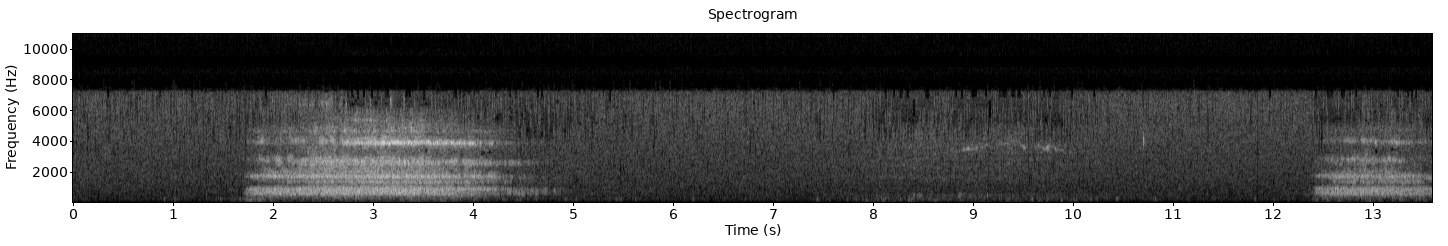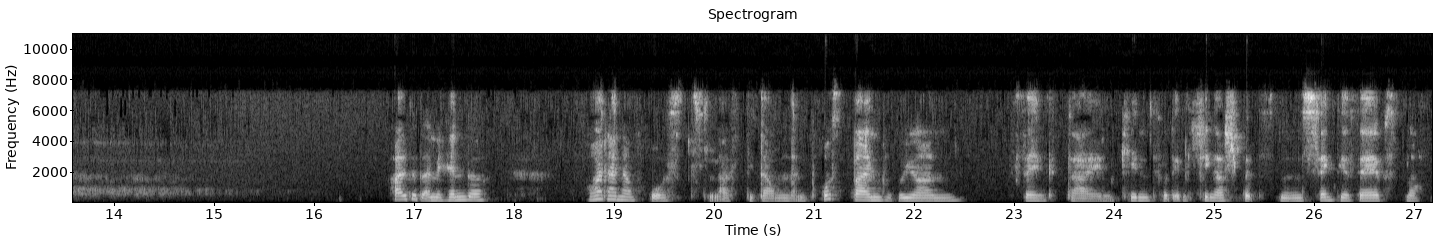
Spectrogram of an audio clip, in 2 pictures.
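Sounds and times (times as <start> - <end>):
soft faint hiss: 0.0 - 27.1
deep belly breathing during a guided relaxation and stretching session: 1.7 - 5.0, 12.4 - 16.0, 17.9 - 18.5
speech: 16.8 - 17.8, 18.8 - 22.5, 23.1 - 27.1.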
